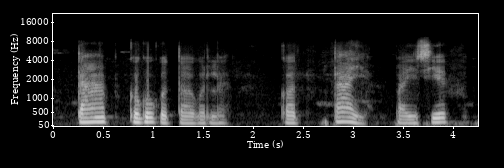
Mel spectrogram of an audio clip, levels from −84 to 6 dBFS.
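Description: From 0.27 to 0.5 s and again from 0.81 to 0.95 s, the loudest speech peaks turn harsh and crackly. This is microphone overload, likely from input volume set too high, which flattens wave tops against the converter's ceiling by about 5 dB and then about 1 dB. Unlike codec distortion, the grit tracks loudness alone.

At 0.95 s, just before "kole kotaai", and again at 3.87 s, voice and background drop together by about 4 dB in one step. This is the microphone volume stepped down, likely the call software cutting input gain after the clipping. A talker moving away would fade and dull gradually, but this drop is instant and even.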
